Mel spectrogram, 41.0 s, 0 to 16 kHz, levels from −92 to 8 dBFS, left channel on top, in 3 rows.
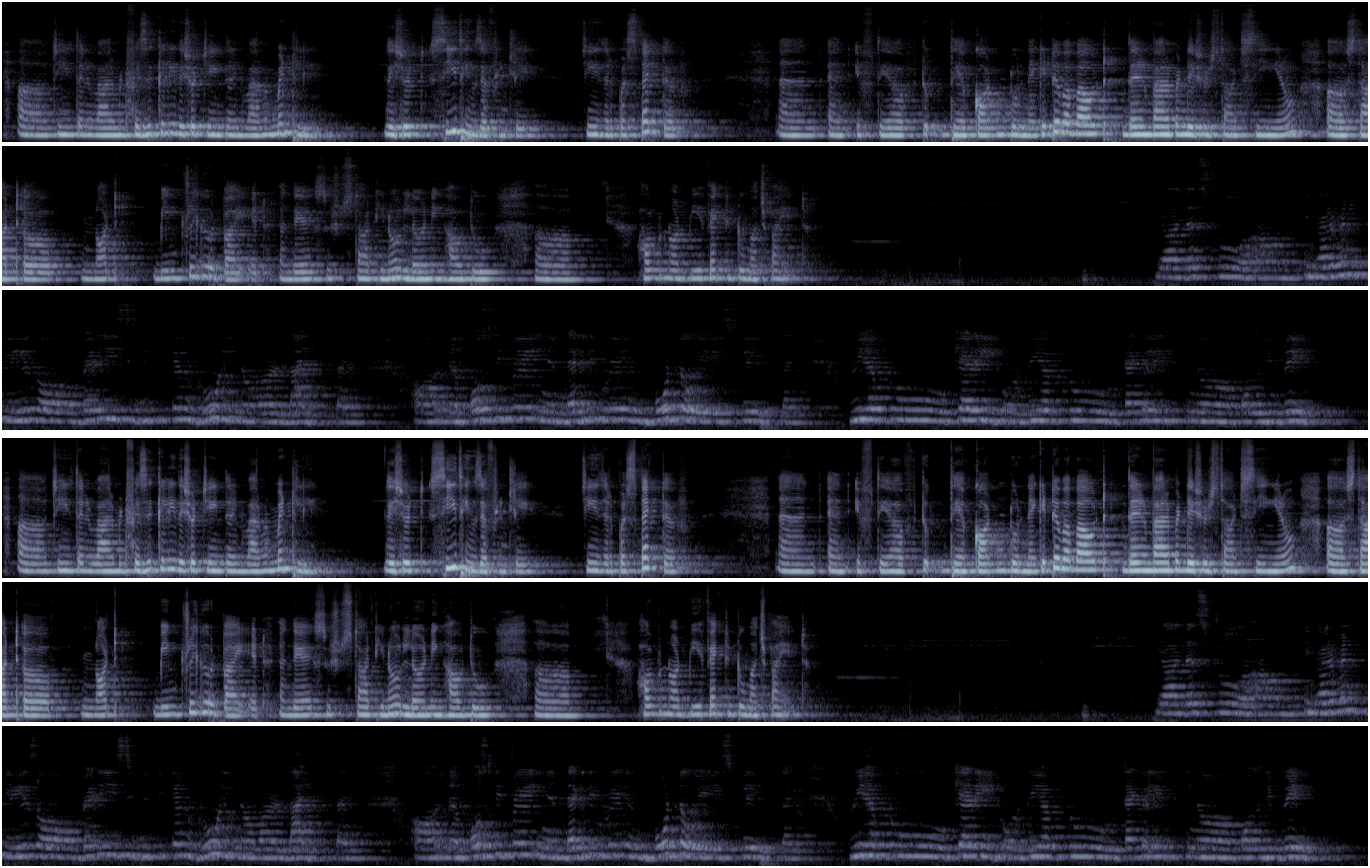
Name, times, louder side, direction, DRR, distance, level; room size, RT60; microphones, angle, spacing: voice 1, 0.0-3.2 3.8-5.3 5.8-6.8 7.7-14.2 14.4-14.7 15.2-19.4 20.0-21.5, right 1 dB, 55° right, 11 dB, 0.6 m, -29 dB
voice 2, 15.5-16.0 25.2-30.9 31.4-35.3 35.8-40.5, equal, 30° right, -1 dB, 2.1 m, -48 dB
13.0 x 11.0 x 2.8 m, 1.0 s
head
